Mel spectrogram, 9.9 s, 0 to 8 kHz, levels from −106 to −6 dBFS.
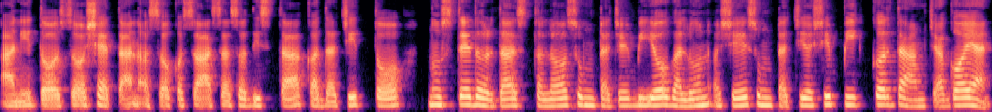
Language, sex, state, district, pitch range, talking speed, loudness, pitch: Konkani, female, Goa, North and South Goa, 185-210 Hz, 135 wpm, -18 LUFS, 195 Hz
